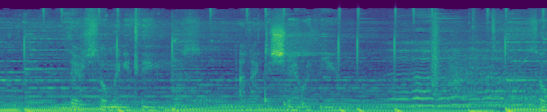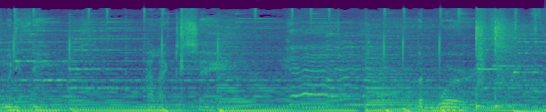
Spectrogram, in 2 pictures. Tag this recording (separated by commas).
Pop music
